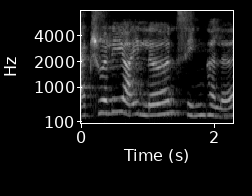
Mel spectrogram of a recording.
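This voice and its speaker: A woman speaks very slowly in a Tamil accent with ordinary pitch variation. The background is quiet. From northern Sri Lanka. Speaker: translator. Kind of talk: interview. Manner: halting, many fillers.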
